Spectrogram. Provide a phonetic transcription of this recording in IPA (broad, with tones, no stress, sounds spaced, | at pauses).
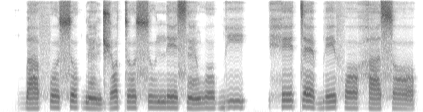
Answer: ɡ͡b a˨ f o˧ s o˧ ɡ͡b ɛ̃˨ d͡ʒ ɔ˨˦ t o˧ s u˦ n e˦ s ɛ̃˧ w o˧ b i˦ | h e˦ t ɛ˦˨ b e˧ f ɔ˨ h a˨ s ɔ˨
